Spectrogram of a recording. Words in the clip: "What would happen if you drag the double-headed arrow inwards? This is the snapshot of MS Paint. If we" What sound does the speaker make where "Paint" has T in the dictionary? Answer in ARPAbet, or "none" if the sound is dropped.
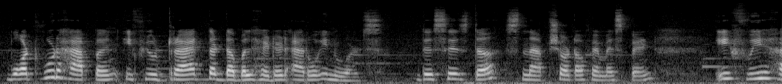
none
